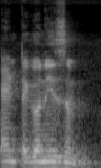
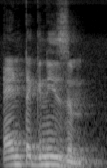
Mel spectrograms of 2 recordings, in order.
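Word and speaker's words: antagonism: Competition के अंदर, और एंटेगनिज्म। क्या है प्रोनाउंसिएशन, एंटेगनिज्म। तो यहाँ पे आपको GO को गो प्रोनाउंस नहीं करना है, एंटागोनिज्म नहीं बोलना है, एंटागनिज्म, एंटेगनिज्म। करेक्ट है।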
